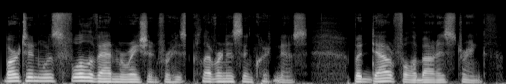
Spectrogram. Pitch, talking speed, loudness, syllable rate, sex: 125 Hz, 180 wpm, -18 LUFS, 5.3 syllables/s, male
